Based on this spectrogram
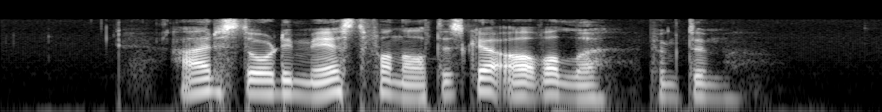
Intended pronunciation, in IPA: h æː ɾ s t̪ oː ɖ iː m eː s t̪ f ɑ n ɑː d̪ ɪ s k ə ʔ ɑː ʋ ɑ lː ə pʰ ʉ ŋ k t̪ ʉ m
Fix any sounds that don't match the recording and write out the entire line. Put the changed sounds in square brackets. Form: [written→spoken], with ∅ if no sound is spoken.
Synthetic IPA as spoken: h æː ɾ s t̪ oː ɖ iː m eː s t̪ f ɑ n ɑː [d̪→t̪] ɪ s k ə ʔ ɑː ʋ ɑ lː ə pʰ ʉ ŋ k t̪ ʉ m

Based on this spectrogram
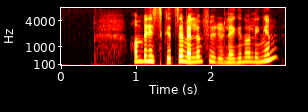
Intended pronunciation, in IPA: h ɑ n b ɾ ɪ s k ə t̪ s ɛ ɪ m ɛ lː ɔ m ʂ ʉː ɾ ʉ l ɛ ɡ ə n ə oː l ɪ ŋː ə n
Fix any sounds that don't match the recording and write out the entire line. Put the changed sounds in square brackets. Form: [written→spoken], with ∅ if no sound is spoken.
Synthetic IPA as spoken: h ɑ n b ɾ ɪ s k ə t̪ s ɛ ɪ m ɛ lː ɔ m [ʂ→f] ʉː ɾ ʉ l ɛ ɡ ə n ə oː l ɪ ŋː ə n

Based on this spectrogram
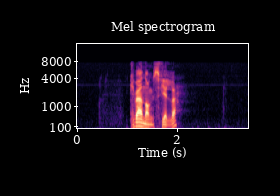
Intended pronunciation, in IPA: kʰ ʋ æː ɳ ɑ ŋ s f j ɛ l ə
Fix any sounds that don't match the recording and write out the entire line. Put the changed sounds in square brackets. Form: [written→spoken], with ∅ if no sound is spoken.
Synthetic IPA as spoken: kʰ ʋ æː [ɳ→n] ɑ ŋ s f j ɛ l ə

